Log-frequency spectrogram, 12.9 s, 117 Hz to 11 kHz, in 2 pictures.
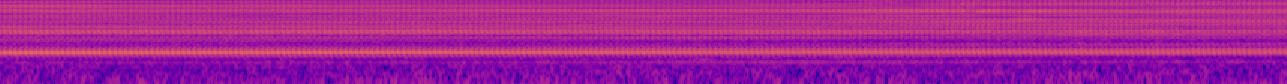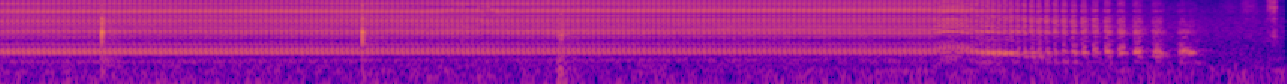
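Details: New Wanbo T2 Max projector, just delivered: steady loud whine with strong mid-high tone and hiss holding even, then cutting off near end; abnormally loud operating noise, cause unknown.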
